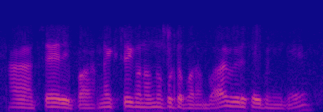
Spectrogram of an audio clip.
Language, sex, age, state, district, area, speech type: Tamil, male, 18-30, Tamil Nadu, Mayiladuthurai, urban, conversation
